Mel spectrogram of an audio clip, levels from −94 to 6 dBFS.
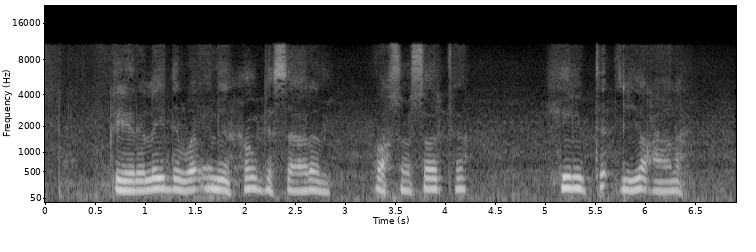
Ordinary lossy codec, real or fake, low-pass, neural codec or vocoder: MP3, 64 kbps; fake; 10.8 kHz; codec, 24 kHz, 1 kbps, SNAC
